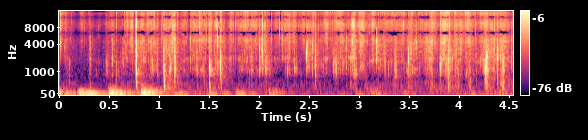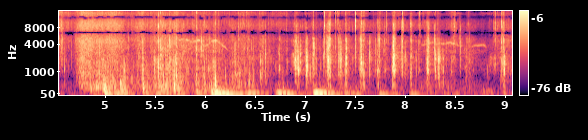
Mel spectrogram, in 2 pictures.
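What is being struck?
Bar of household soap.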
